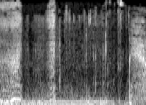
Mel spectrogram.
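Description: The zipper of an old-rose leather purse is pulled open in a few quick, rasping bursts, fairly loud, with a faint low hum underneath and no talking.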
